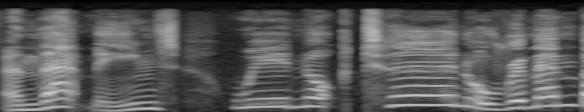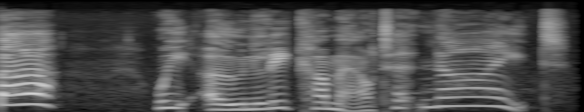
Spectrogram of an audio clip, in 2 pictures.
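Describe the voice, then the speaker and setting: Adult narrator as young brother owl, storybook character, high pitch, bossy, lecturing, exasperated, animated intonation. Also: slow, no echo, full character voice. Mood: condescending, exasperated. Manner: lecturing, exasperated, hushed insistence.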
